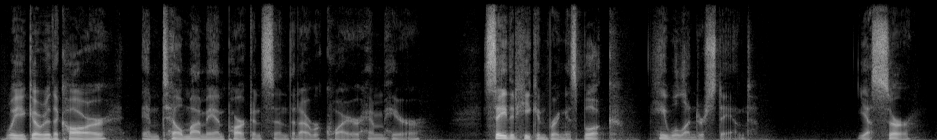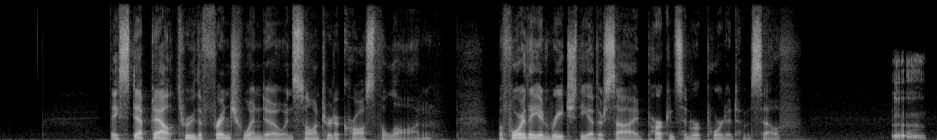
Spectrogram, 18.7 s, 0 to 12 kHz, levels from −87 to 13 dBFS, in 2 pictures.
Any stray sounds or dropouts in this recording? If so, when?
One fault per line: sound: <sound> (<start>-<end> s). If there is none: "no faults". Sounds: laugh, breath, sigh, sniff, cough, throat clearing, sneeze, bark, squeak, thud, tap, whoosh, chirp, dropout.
sound: sniff (18.3-18.7 s)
